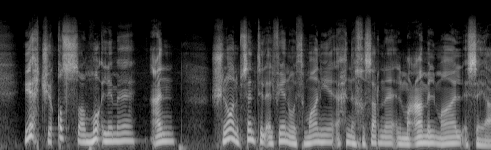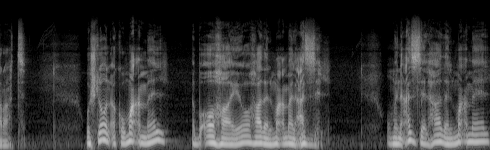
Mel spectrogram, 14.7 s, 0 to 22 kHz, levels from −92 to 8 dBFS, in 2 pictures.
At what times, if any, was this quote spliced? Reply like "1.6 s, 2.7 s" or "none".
none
